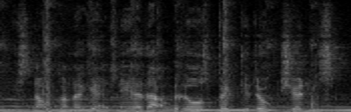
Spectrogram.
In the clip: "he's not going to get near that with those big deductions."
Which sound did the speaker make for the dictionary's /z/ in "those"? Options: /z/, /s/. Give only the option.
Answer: /z/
